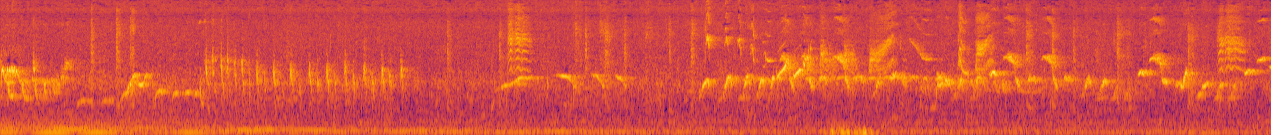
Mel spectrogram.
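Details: Aceh white-rumped shama singing a busy run of varied whistles and trills, with sliding and stuttered notes around mid pitch, over background noise, clicks and a low hum.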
